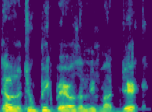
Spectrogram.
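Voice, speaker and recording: A man voicing Bigfoot as a big, crude monster with a gravelly, drawn-out delivery. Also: a little high, soft background music. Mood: crude, boastful.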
